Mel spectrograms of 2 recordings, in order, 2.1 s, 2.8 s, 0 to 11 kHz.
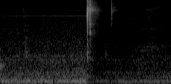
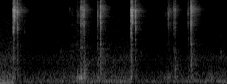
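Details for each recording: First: Kodak Retina IIIc shutter after servicing, cocked and released at a set speed: quiet wind-down, one crisp shutter snap and a lighter click. It fires cleanly and trips the flash contact. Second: Kodak Retina IIIc shutter after cleaning, slow-speed test at 1/8 s: short snap with barely any buzz, running fast; slow-speed retard gear train not engaging the speed-setting cam enough, needs moving inwards.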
